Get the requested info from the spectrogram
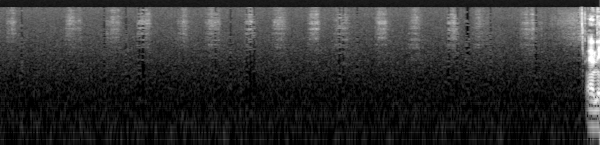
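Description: Faint scratching and tapping of a pen on a drawing tablet: a run of short, irregular strokes as a long zigzag line is drawn. A man's voice starts speaking right at the end.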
